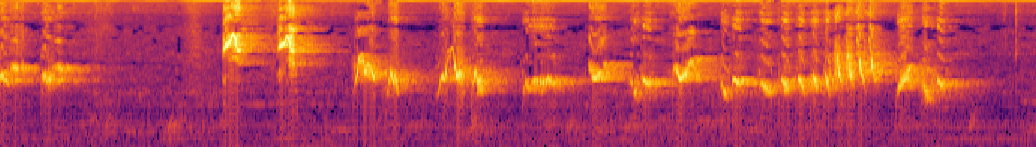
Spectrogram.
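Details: A Green leafbird sings vigorously in a continuous, varied medley of whistled notes and short slurs that builds into a rapid, dense chatter toward the end.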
